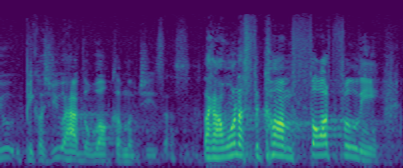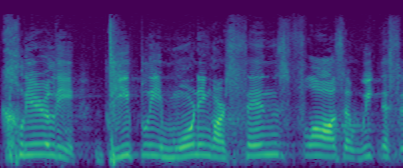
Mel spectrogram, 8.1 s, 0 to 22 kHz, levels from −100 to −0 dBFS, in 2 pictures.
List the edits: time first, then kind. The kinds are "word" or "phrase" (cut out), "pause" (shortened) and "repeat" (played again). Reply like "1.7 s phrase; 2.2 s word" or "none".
2.0 s pause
